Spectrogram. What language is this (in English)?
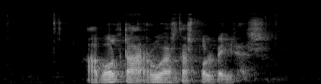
Galician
